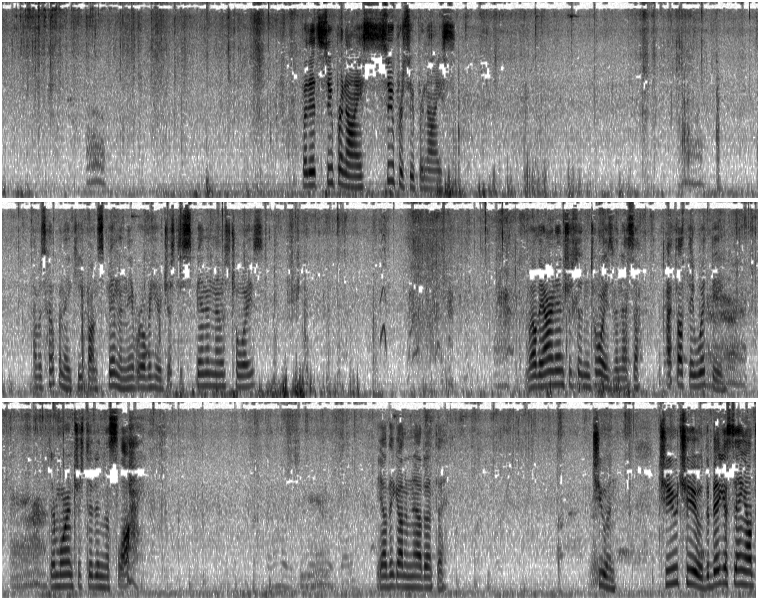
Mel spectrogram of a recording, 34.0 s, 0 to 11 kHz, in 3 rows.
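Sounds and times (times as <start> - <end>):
faint low rumble: 0.0 - 32.4
puppies playing: 0.2 - 4.4, 16.2 - 28.4
puppy whimpering: 16.9 - 18.1.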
